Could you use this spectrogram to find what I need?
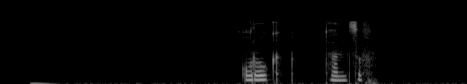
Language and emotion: Russian, neutral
